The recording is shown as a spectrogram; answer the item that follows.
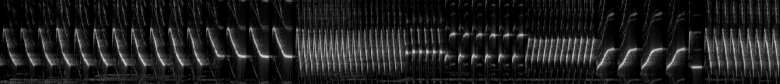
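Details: Long-singing canary used as a master for training other birds, delivering repeated falling whistled notes followed by dense rolling trills and rapid chattering phrases, with changing tours throughout.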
